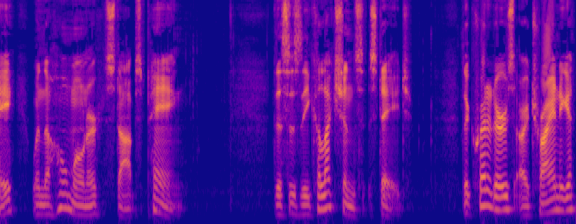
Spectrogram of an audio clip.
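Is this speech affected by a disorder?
No.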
